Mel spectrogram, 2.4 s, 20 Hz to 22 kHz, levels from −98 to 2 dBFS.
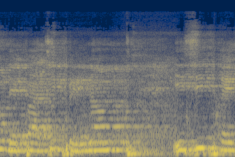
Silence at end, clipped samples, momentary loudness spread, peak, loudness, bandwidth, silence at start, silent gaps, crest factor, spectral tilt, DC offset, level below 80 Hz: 0 s; under 0.1%; 6 LU; -2 dBFS; -17 LUFS; 11.5 kHz; 0 s; none; 12 dB; -6 dB/octave; under 0.1%; -42 dBFS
